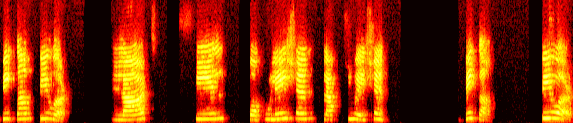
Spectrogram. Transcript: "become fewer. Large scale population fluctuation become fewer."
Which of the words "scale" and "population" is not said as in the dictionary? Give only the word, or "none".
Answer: scale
